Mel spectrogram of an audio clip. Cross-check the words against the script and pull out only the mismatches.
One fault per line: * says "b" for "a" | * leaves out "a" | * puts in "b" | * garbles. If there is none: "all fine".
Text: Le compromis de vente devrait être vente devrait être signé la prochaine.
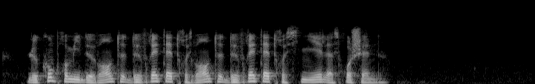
all fine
